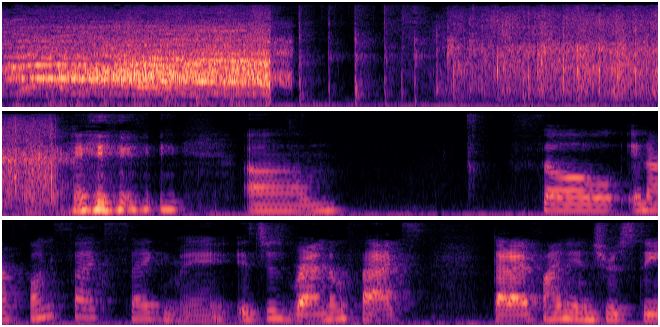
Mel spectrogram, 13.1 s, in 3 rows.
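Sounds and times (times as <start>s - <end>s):
applause sound effect: 0.0s - 4.8s
speech: 4.9s - 6.7s, 8.0s - 13.1s.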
